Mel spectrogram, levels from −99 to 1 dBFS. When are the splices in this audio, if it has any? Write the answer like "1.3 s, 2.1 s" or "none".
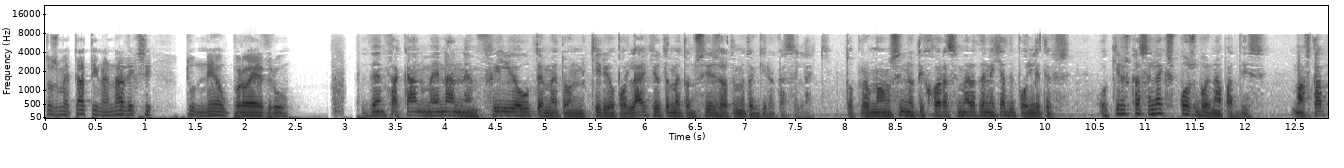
3.0 s, 8.0 s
